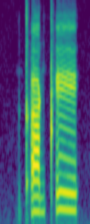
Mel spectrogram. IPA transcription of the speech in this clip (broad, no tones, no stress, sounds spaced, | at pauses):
kʼ a ɡ tʼ e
